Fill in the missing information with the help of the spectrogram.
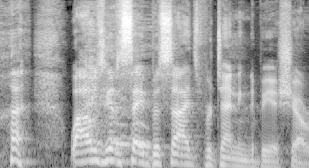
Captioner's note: laughs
